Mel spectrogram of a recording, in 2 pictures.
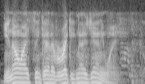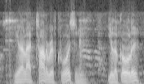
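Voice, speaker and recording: An actor playing a middle-aged, smooth-talking former police chief with an American accent in a 1940s radio drama, folksy, coaxing and insistent. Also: male voice, lowish voice, moderate pace. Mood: hearty. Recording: dull old 1940s radio recording.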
